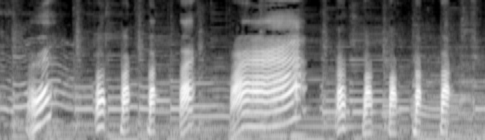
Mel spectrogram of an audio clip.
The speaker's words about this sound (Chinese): 这里有一只母鸡耶，它在咕咕叫。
